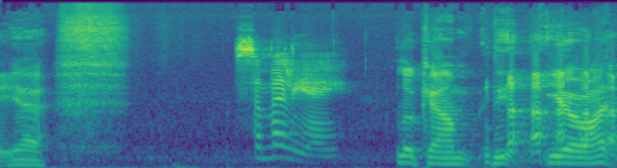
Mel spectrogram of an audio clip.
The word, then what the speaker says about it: sommelier: awesome millionaire yeah let's how you say it sommelier yeah sommelier look um you know I the Australian approach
